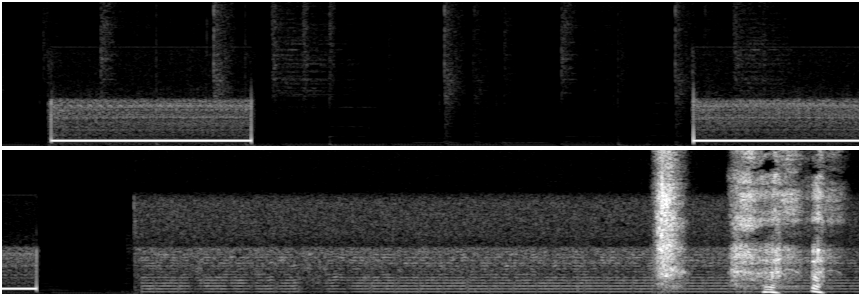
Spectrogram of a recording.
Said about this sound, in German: Also momentan ist es so, dass es nur eher rauscht. Man hört so diese Störgeräusche.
